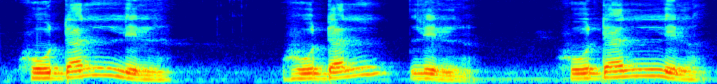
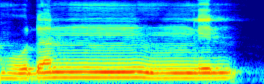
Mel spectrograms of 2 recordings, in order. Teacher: Al-Baqarah ayat 2, tanwin bertemu dengan lam. Tanwin ni kita hilangkan dan masuk kepada la. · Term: Tidak berdengung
